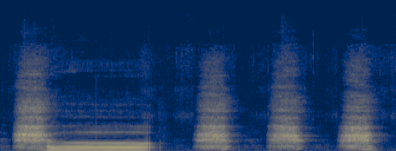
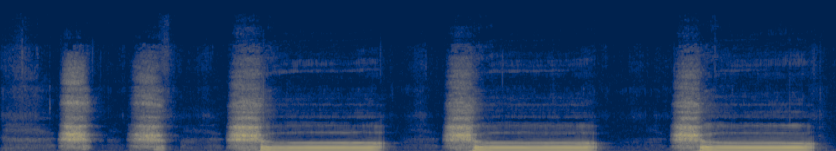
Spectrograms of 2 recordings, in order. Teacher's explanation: اب یہ حا زبان کے حلق کے بیچ کے حصے سے، حلق کے بیچ کے حصے سے یہ حا ادا ہوتا ہے. اور اس کو پرناؤن کرتے وقت منہ سے ایک ہلکی سی ہوا باہر جاتی ہے، خارج ہوتی ہے ہلکی سی ہوا، اور ہمارے حلق پر تھوڑا دباؤ ڈالنا ہے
